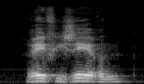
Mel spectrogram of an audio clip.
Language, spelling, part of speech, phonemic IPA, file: Dutch, reviseren, verb, /reviˈzerə(n)/, Nl-reviseren.ogg
- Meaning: to revise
